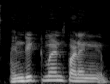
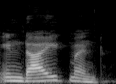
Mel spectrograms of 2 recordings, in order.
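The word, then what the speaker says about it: indictment: इंडिक्टमेंट पढ़ते होंगे इसको, लेकिन इंडिक्टमेंट नहीं, इसका प्रोनाउंसिएशन है इंडाइटमेंट। इसको मैं लिख देता हूँ, इंडाइटमेंट, ये इसका प्रोनाउंसिएशन है दोस्तों।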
